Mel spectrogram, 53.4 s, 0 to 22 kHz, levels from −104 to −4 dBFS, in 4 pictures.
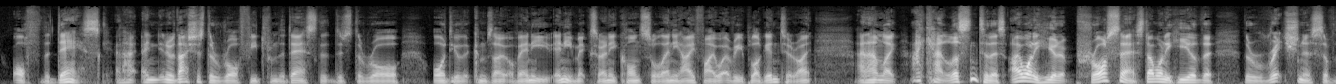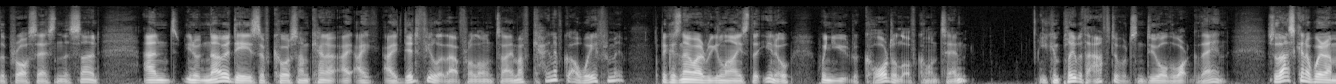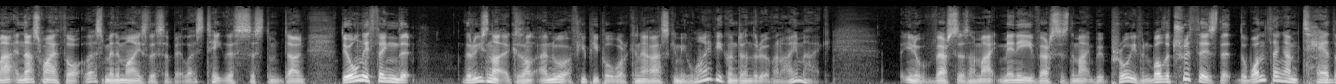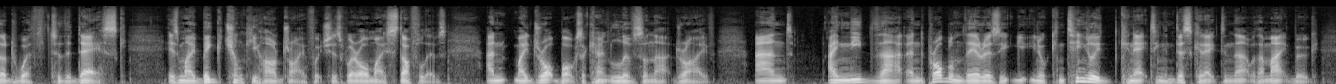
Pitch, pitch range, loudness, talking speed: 90 Hz, 80-110 Hz, -25 LUFS, 260 wpm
